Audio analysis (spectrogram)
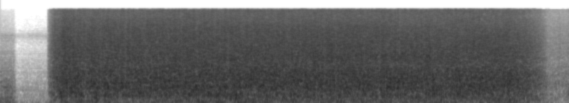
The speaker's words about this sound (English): Severe weather. This was the scene in Innisfil this afternoon. Significant hail pummeling this backyard.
